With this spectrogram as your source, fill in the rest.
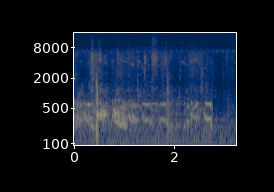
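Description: A female Maxi racer pigeon coos in a soft, throaty run of repeated low notes, close and fairly clear, ending abruptly after about three seconds.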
